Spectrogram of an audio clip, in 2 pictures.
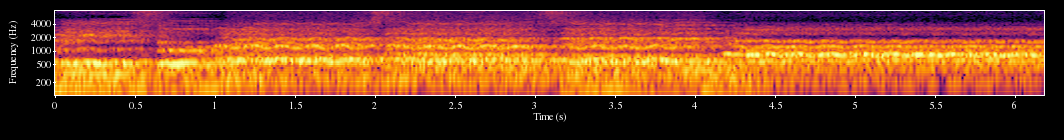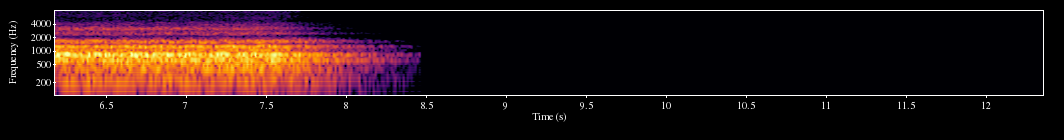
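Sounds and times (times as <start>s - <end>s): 
voices singing hymns a cappella: 0.0s - 8.2s.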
